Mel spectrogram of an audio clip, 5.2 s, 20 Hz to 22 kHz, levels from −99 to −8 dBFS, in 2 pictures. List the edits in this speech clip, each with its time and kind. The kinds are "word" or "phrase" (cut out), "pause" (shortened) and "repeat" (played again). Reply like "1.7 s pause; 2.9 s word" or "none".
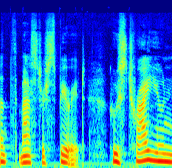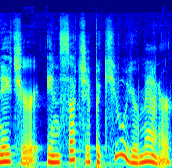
none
